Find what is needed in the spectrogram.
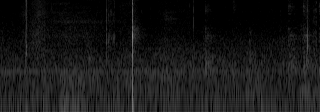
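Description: Near silence with a few short, sharp clicks, about four of them, the loudest about one and a half seconds in.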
